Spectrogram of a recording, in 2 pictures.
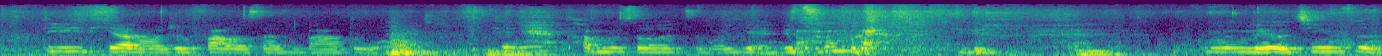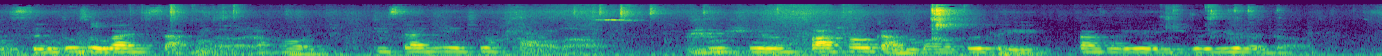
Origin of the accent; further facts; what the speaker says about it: Anhui, China; 我家是安徽的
